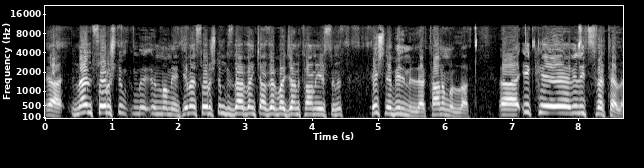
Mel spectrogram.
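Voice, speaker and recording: The recording is dry with no echo, and the man's voice sits at a high pitch. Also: ordinary pitch variation, moderate pace. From Azerbaijan. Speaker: political activist and street interviewer; street interviewer. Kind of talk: street interviews and political monologue. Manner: animated. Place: street. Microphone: earbuds.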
